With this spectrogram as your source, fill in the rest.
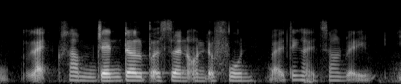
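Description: At 0.41 to 0.43 s, and again at 2.05 to 2.11 s, there is a lost packet rebuilt from error correction. The first stretch fits one missing 20 ms packet, the second two separate ones. Each was replaced by the low-bitrate backup copy carried in the following packet, so the sound never drops out but turns briefly rough and grainy. The waveform stays continuous with no gap, while the spectrogram shows a short, smeared, noisier patch within the Opus call path's 8 kHz band.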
